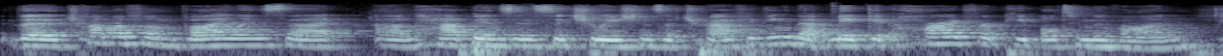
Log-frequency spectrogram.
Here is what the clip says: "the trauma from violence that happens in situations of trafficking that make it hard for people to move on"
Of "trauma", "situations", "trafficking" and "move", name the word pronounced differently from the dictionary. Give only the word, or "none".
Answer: none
